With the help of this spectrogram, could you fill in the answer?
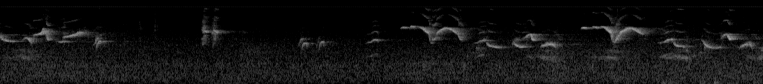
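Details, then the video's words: Mimicking robin singing another of its tunes: clusters of high whistled and warbled notes, some swooping down sharply, delivered in irregular bursts with short gaps between phrases. "ROBIN SONG 4"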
